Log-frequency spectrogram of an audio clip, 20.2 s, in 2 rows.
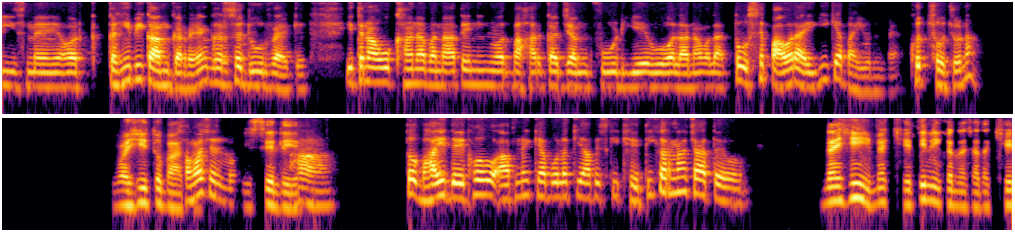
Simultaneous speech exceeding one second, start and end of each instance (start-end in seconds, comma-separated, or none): none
